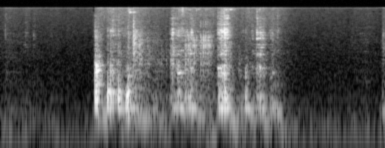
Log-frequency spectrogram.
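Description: A metal part knocks and rattles on a wooden tabletop.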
